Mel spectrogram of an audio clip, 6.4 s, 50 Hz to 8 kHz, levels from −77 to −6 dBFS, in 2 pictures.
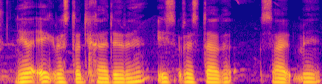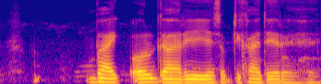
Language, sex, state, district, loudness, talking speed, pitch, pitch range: Hindi, male, Arunachal Pradesh, Papum Pare, -15 LUFS, 195 wpm, 130 Hz, 120-140 Hz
